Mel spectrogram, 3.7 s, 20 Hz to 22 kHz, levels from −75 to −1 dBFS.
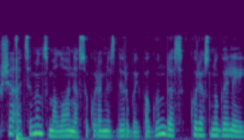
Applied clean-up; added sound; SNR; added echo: none; Fire; 11 dB; none.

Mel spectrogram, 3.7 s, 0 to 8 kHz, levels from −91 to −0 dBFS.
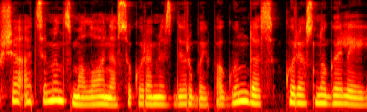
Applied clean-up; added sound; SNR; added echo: none; none; none; none.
